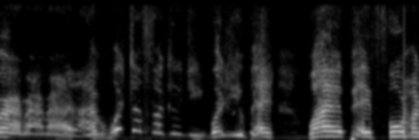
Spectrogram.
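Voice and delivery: very high, shrill, loud screaming rant. Retelling how a lady came out at the speaker; imitating a woman screaming. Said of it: "she's screaming".

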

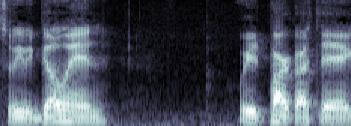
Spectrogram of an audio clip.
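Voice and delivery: words bent by talking through a yawn. Late at night, describing going to a drive-in theater, yawning while talking. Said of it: "sorry, I'm yawning".

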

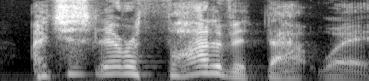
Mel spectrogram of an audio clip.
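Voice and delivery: exasperated, fed-up tone. Retelling how a man finally answered relentless questioning, imitating someone frustrated. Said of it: "he gets frustrated".

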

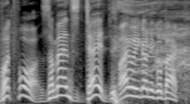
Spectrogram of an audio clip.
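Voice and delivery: acted, high, screamed voice in German accent. Retelling how the captain answered a whispered question, screaming in a German accent. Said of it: "he literally screams out in that German accent".

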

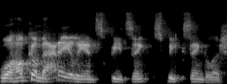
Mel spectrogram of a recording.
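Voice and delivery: ordinary delivery

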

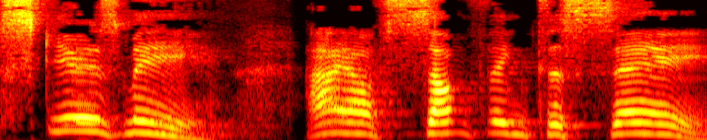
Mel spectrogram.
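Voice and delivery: put-on projected voice, Scottish accent. Retelling standing up to interrupt the preacher before thousands, retelling a shout. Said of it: "and I'm having a shout".

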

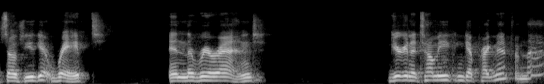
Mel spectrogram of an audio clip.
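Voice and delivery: plain

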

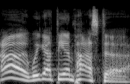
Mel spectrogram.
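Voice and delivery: put-on terrible Brooklyn accent.

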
